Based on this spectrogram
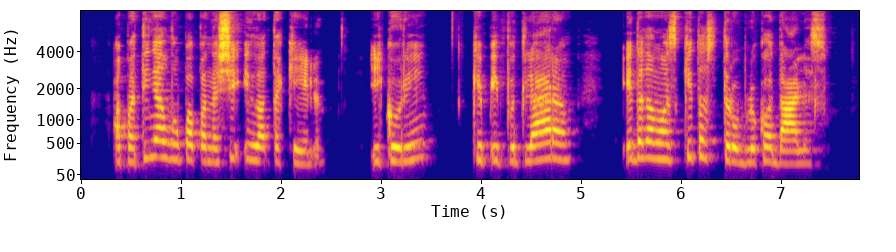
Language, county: Lithuanian, Panevėžys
